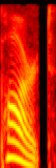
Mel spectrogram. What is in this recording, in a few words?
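"part", us English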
